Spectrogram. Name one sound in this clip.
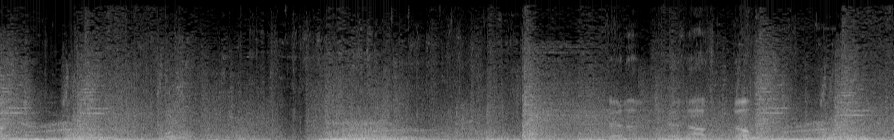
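A heavy blade swings and clashes in combat.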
